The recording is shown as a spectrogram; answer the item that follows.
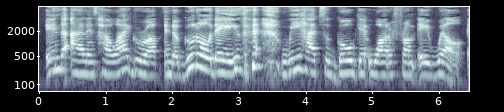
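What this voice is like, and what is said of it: Island accent. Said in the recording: “I'm country. I'm from the islands. Y'all hear this accent.”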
